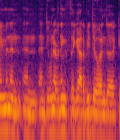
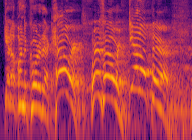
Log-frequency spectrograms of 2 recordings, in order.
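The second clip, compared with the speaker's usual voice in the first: much higher, very loud barked orders; drill instructor yelling; 5 dB louder, slower than usual. Retold or imitated. Drill instructor yells at Howard to get to the quarterdeck, screaming. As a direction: scream the orders across the deck. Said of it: "just scream at you".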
